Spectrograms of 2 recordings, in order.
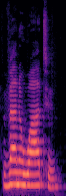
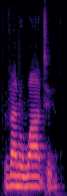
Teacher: That third syllable is the stressed one.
